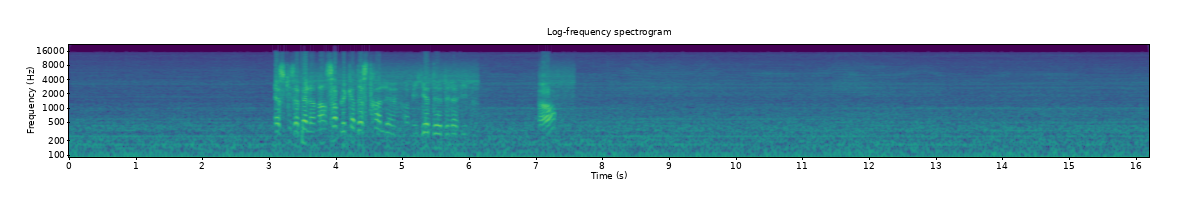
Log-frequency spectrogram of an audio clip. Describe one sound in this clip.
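An aircraft engine drones steadily inside a small cabin.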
